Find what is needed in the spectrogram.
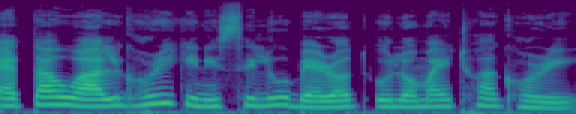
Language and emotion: Assamese, neutral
